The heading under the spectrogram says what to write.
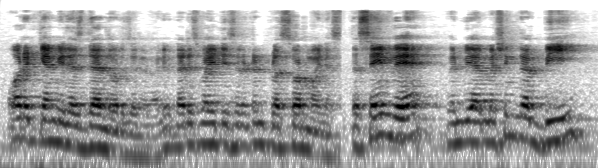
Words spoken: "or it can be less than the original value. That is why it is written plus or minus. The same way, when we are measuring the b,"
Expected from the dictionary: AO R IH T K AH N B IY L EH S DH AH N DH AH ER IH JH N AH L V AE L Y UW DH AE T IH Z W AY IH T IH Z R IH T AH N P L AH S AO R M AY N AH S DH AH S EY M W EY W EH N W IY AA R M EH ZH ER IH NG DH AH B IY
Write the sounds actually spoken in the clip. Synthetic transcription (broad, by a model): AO R IH T K AH N B IY L EH S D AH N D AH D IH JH AH N V AE L Y UW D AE T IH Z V AY IH T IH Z R IH T AH N P L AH S AO R M AY N AH S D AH S EY M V EY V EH N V IY AA R M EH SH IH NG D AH B IY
